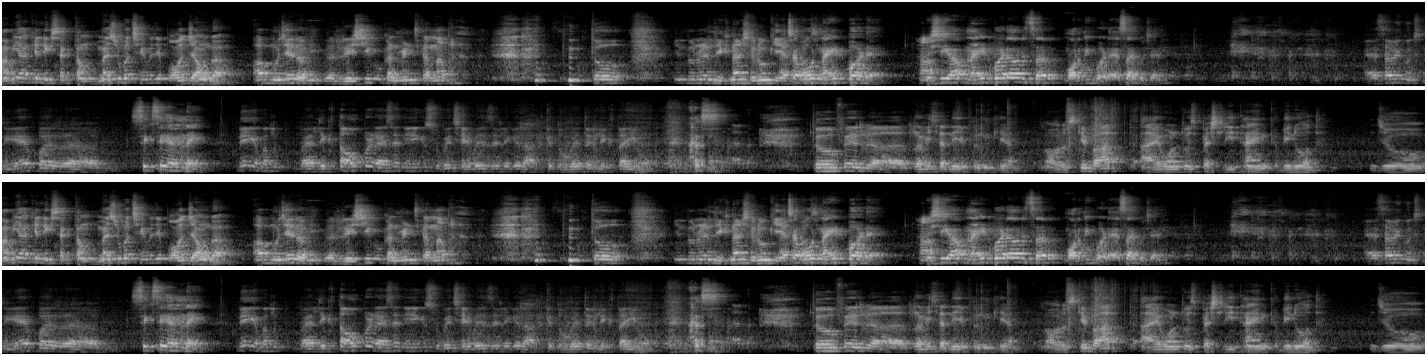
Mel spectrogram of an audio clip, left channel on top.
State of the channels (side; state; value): both; identical; correlation 1.00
